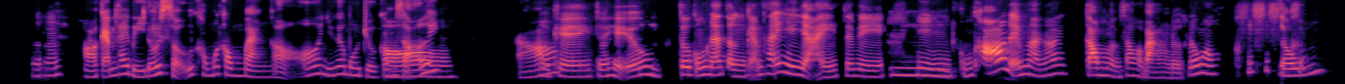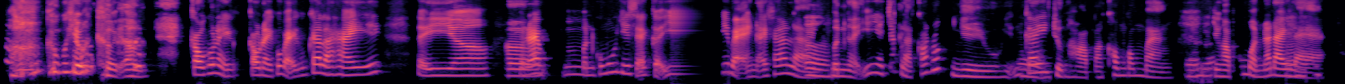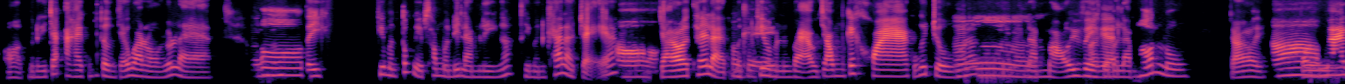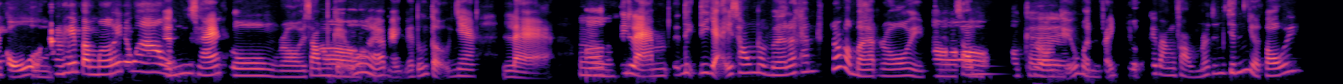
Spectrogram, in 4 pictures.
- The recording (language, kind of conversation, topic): Vietnamese, unstructured, Bạn đã bao giờ cảm thấy bị đối xử bất công ở nơi làm việc chưa?
- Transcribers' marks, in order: tapping; other background noise; laughing while speaking: "ờ, cũng nghe như mắc cười"; laugh; distorted speech; mechanical hum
